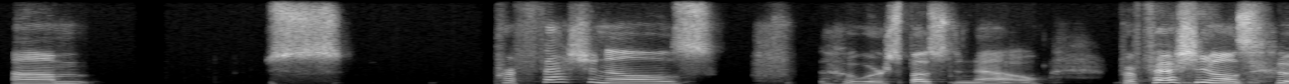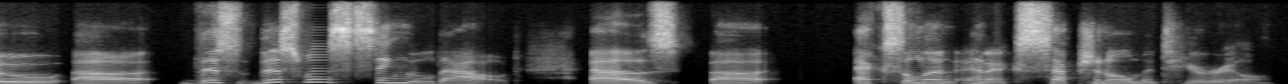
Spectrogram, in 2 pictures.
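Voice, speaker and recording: A woman's voice: medium pitch, sing-song, slow pace, no echo, clean studio sound. A middle-aged American woman talking casually and emphatically as an interview guest, often restarting her sentences. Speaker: interview guest, audio drama producer and writer. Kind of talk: casual conversational storytelling in an interview.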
